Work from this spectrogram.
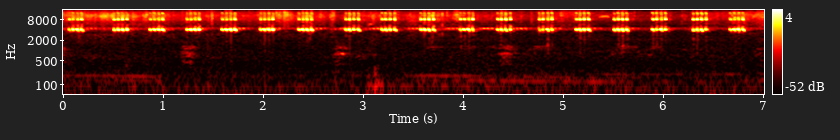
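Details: Cicadas singing among wild gladiolus: a high, buzzy pulsed chirring repeated in quick regular bursts, about two to three per second, with a steady faint low hum beneath.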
